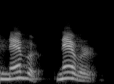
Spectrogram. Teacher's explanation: The V is swallowed.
